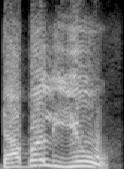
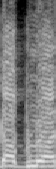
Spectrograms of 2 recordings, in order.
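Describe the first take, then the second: First: The letter name is said as three syllables. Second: The letter name is squeezed into two syllables. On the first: The speaker calls it right. "దీన్ని ఏమన్నా పలకాలా?" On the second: The speaker calls it wrong. "మనం తిక్కగా పలుకుతాం"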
